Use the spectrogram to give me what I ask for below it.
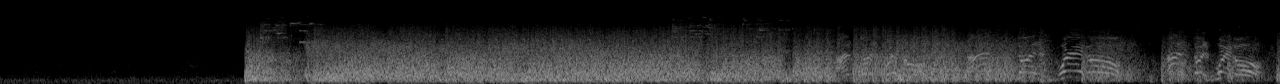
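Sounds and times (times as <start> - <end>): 
sustained dense rapid gunfire: 2.5 - 12.8.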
